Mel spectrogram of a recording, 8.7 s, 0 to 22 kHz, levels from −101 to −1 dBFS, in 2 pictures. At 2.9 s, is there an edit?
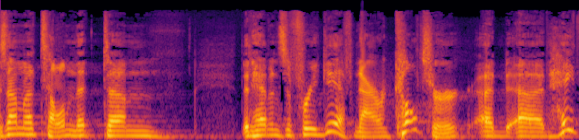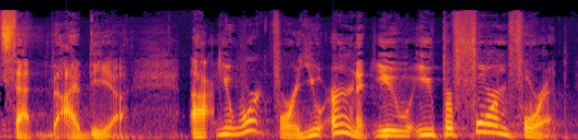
no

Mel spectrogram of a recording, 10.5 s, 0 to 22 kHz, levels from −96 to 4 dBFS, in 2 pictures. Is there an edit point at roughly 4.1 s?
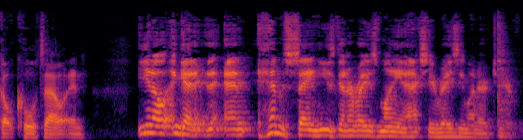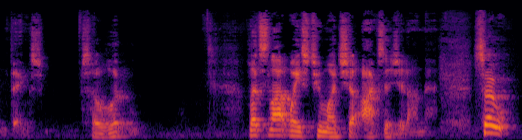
no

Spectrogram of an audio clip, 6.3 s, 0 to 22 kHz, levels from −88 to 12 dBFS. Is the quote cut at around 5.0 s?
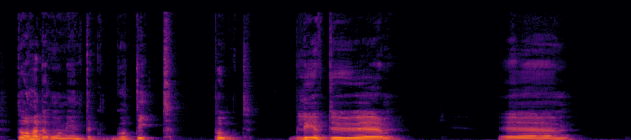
no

